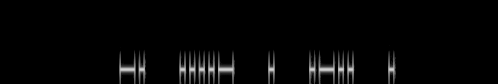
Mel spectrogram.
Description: Morse code, heard as a keyed tone, about 25 wpm, spaced as for 16 wpm, 700 Hz. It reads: N4ELE
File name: Lesson 15g - Number 5 - Call Signs 25wpm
